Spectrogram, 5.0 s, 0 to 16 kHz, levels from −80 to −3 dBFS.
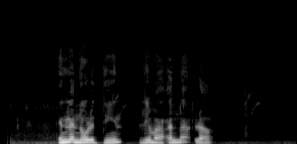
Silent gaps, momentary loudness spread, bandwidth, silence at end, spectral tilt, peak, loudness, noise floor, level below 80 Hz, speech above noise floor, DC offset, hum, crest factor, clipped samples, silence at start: none; 14 LU; 5 kHz; 1.45 s; -7.5 dB/octave; -6 dBFS; -22 LUFS; -68 dBFS; -78 dBFS; 47 dB; under 0.1%; none; 18 dB; under 0.1%; 0.95 s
